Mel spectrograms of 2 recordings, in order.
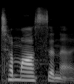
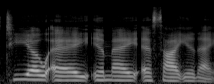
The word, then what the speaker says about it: Toamasina: Over on the east side of Madagascar is a town called Tomasina. It's Toamasina, and that's where Yesupadam,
